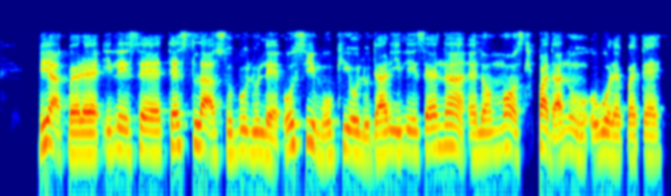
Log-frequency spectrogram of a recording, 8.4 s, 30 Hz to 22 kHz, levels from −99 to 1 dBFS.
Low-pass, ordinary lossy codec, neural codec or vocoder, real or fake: 7.2 kHz; Opus, 24 kbps; none; real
